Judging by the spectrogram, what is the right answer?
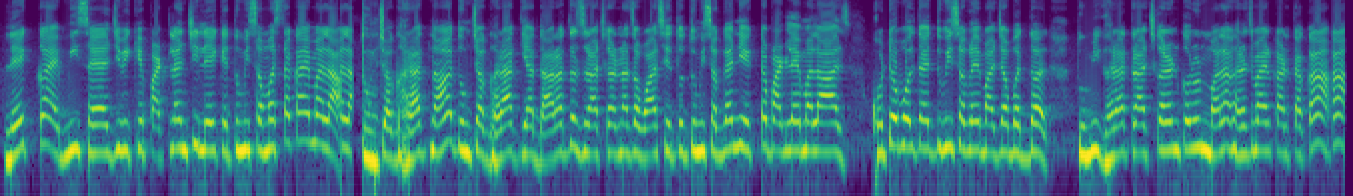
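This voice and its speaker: A woman's voice: sits high, fairly even intonation, fairly quick, hardly any pauses, lightly acted. A woman voicing a defiant young woman villain who accuses everyone indignantly, in a plain retelling.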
